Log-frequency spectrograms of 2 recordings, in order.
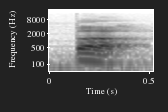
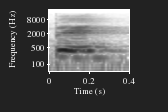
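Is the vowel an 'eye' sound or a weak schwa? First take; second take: schwa; eye. First: The vowel is a weak schwa. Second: The vowel sounds like 'eye'. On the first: The speaker calls it right. "it's b" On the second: The speaker calls it wrong. "this is not bi"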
